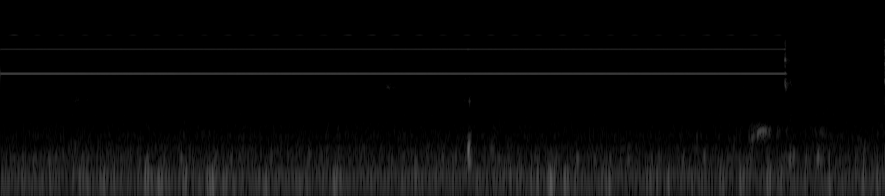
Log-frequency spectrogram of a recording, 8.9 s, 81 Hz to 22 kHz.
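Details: Multimeter continuity test on a modem-router hit by a lightning surge that killed a PS4: a steady high tone for about eight seconds shows a short between data lines; the Broadcom chip is to be removed.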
